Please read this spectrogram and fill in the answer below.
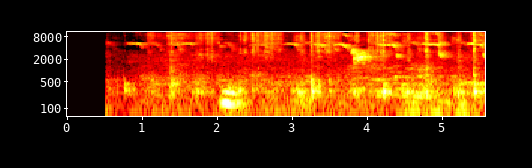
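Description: Small birds chirping over and over with short high chirps, joined by lower cooing, plus scattered clicks and scrapes from a squash being hollowed out. The sound starts abruptly about half a second in.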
